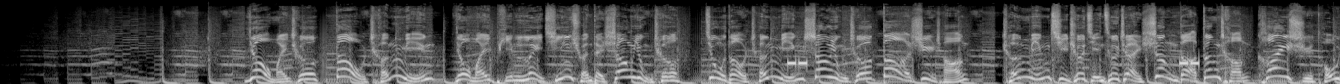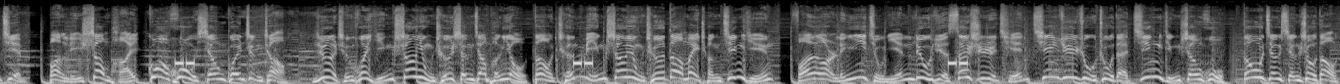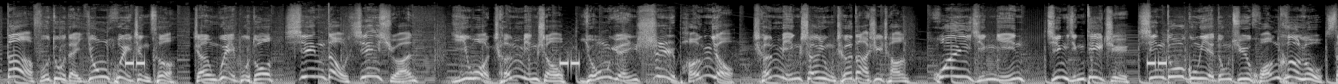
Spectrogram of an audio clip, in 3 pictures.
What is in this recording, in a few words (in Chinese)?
广告 招商广告词; 4号地招商广告词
